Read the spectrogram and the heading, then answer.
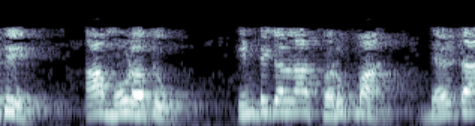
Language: Gujarati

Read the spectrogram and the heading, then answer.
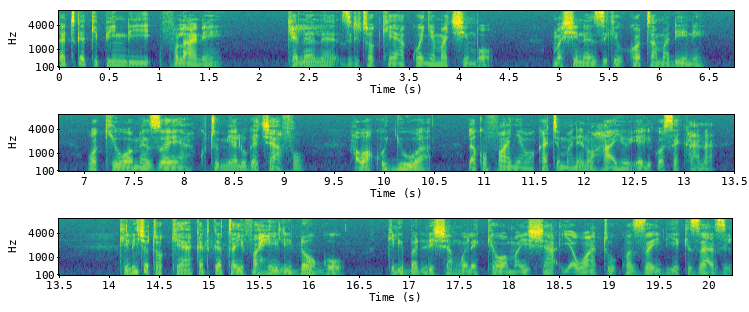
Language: Swahili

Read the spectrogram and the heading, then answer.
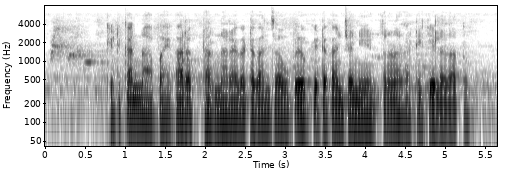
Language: Marathi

